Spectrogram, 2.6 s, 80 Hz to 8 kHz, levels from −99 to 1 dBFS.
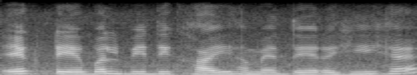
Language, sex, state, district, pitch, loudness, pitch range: Hindi, female, Haryana, Charkhi Dadri, 220 Hz, -18 LUFS, 210-235 Hz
